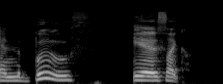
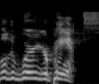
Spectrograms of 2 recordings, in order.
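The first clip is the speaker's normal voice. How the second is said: acted, pitched-up calling-out voice; 6 semitones higher than usual. Recalling calling out to half-naked Fulton in Chick-fil-A, said really loud. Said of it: "I said it like really loud".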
